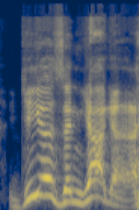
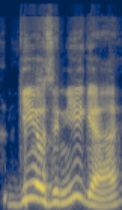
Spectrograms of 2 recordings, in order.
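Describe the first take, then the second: First: The surname is said as Zenyaga. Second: The surname is said as Zuniga. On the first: The speaker calls it wrong. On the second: The speaker calls it right.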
